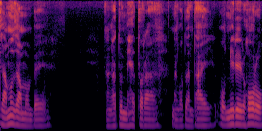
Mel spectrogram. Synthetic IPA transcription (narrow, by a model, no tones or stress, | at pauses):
zamunzamobe | aŋɡatumeɦetoɾanaŋɡot̬andajomiɾejɾoɦoɾo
